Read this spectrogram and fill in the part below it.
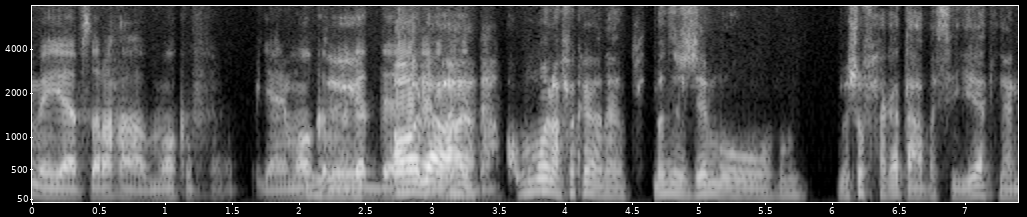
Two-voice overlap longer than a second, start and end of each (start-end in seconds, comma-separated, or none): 2.0-3.5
